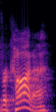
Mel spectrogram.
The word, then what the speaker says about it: ricotta: got the wrong right it's ricotta oh everybody else it's right if if you're Italian you're saying it right but yeah people it's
